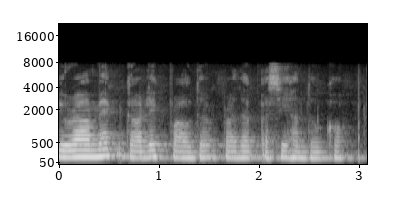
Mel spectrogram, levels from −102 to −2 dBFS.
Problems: none marked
